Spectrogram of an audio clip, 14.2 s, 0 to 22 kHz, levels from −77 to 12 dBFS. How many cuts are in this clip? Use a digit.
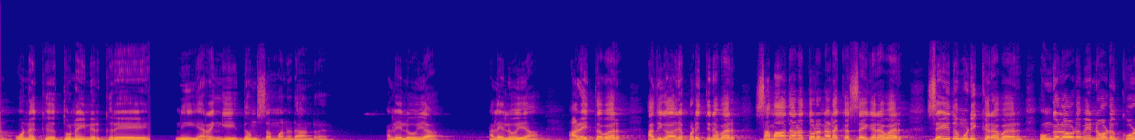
1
